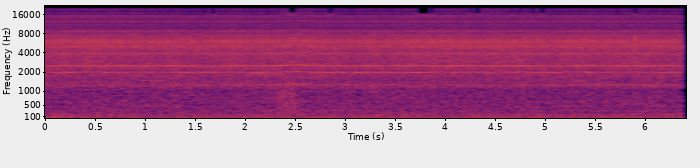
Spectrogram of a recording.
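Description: A passenger airplane lands at Don Mueang airport in GTA V, its broad, steady engine roar filling the whole stretch at constant loudness with no voices heard.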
